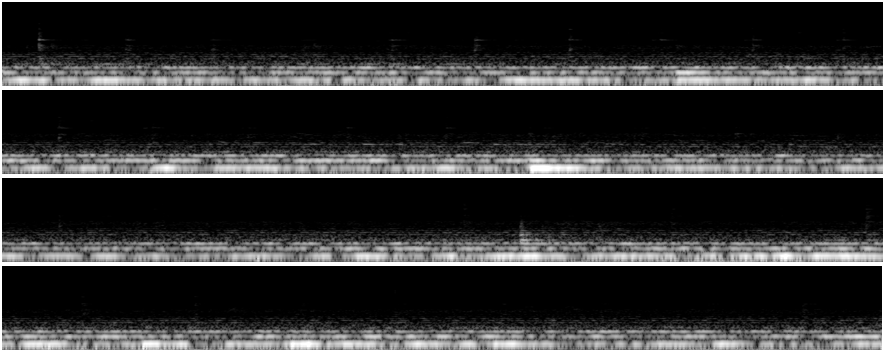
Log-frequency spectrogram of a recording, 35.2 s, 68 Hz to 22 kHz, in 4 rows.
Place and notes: Lunenburg County, NS, Canada - Wind and waves resonating inside the metal jetty support 2
This jetty is built with large hollow metal pipes providing the main supports. Usually they are made from solid wood. The gentle wind and waves resonate inside the pipe taking on the frequencies and harmonics given by its dimensions, which are slightly different from the other pipe supports.
10 October 2015, 17:15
